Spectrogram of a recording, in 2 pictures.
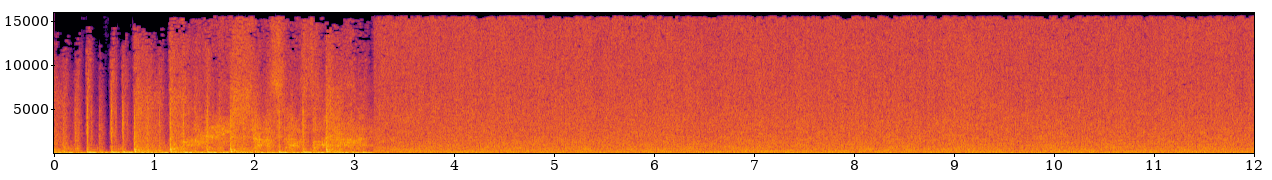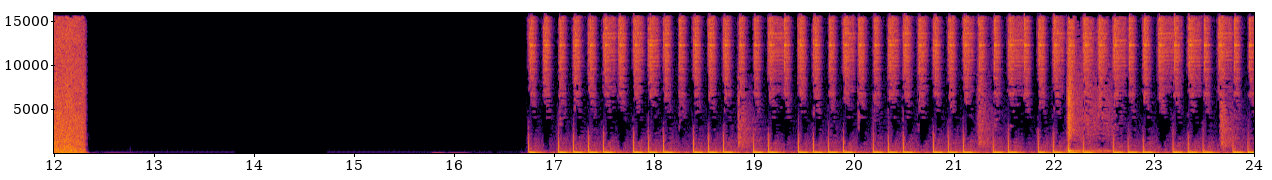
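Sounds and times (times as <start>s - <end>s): static-like white noise: 1.7s - 12.4s.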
